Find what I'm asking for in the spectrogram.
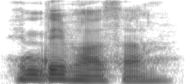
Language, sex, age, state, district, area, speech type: Hindi, male, 60+, Uttar Pradesh, Jaunpur, rural, spontaneous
